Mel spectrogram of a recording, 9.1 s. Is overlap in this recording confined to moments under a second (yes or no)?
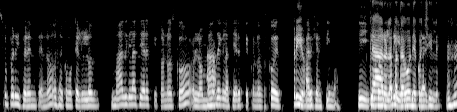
no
